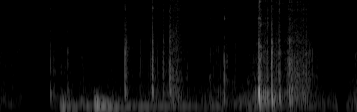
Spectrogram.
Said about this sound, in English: Crunching on a carrot.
